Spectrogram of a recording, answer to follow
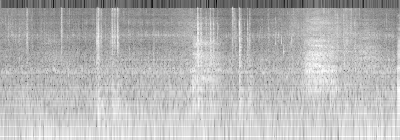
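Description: A boat's engine idles out of gear with a steady low rumble. Water splashes and there are a few sharp knocks as a large king salmon is handled at the side of the boat.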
